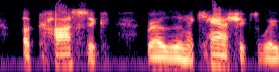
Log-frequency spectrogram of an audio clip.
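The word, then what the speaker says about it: Akashic: So you're talking about the Aashic records. Well, yes, in a sense. Uh Joe always told me to pronounce it differently.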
